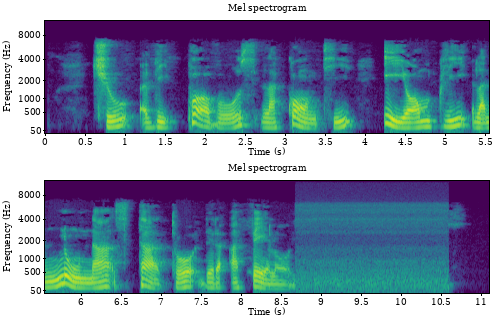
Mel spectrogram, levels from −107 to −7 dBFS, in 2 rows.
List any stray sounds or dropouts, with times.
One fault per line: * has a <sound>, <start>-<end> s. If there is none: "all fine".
all fine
